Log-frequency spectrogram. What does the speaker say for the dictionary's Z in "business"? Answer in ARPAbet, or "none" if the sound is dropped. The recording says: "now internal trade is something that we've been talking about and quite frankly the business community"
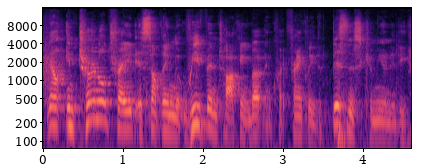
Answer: Z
